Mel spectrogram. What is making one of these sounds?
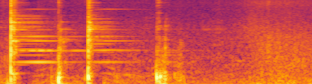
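A metal pot clangs and rings as it is set down on stone.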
